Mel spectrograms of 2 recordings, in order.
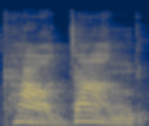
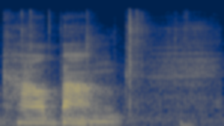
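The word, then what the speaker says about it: Cao Bằng: It's not Cao Dung, Vietnam, it's Cao Bang. If you look it up, there's no Cao Dung. I think this is a misspelling of Cao Bang. And I checked Vietnamese pronunciation, so it should be Cao Bang, even though it's spelled with a C.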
